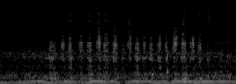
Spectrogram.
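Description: Edge of a coin scraping the latex coating off a scratch-off lottery ticket in quick repeated strokes.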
